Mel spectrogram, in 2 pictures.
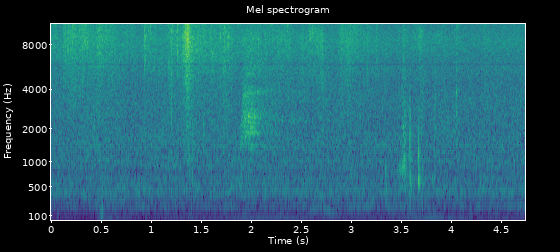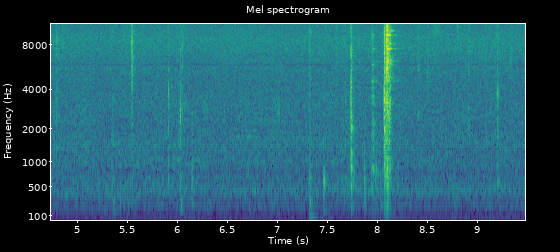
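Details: Honey bees at the hives during a honey harvest, as the honey is taken off. A steady, low droning hum of many bees runs throughout, broken by sharp clicks and clatters of handled equipment, loudest near the end.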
